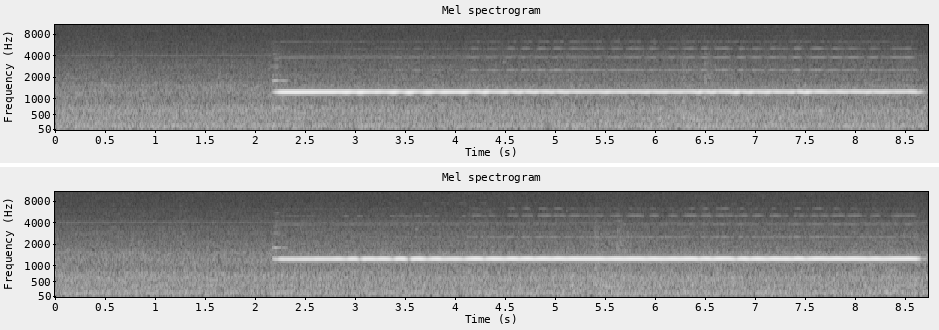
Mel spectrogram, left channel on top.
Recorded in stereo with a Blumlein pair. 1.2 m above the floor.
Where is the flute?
15° left, 1.1 m.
